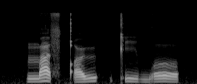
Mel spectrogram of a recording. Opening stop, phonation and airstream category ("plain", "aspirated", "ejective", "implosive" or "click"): ejective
